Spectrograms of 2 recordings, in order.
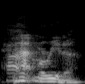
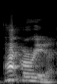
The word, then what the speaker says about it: Morita: Pat Morita. Pat Morita.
